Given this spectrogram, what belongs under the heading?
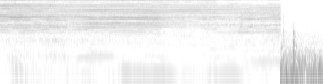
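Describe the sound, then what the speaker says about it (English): A reciprocating saw cuts through the screws or nails holding an old door threshold on a pre-hung door, giving a steady, fairly faint high motor whine that ends abruptly in a short clatter. "Damn, the reciprocating saw. You can get that thing out nice and clean."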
